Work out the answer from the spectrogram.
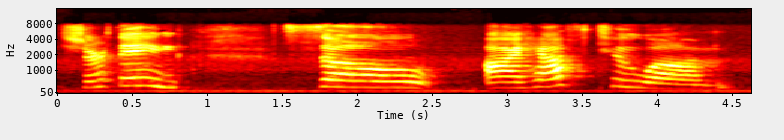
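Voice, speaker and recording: A woman from Romania, a career transition coach, telling her career story as a guest in a candid, animated way. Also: sits high, drawn-out words. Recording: dull lo-fi line with faint noise.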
